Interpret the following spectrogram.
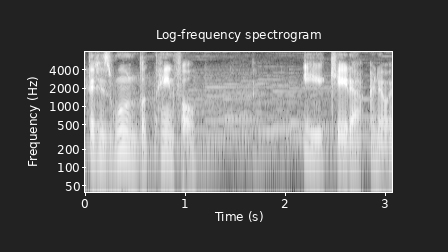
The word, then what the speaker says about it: Ikeda: Ikeda. I know I said Ikeda. I can't. I don't know why. I don't know why my brain won't say like Ikea. It's E. E, not I. It's pronounced E, Spacey!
